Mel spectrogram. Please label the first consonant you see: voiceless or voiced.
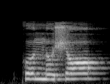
voiceless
